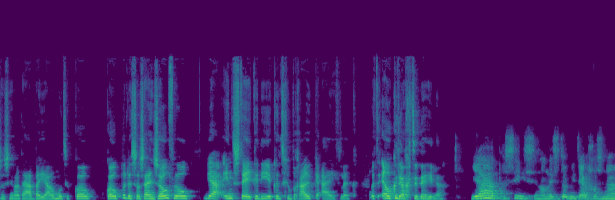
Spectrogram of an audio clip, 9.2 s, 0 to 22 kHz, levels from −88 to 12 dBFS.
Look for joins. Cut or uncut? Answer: cut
